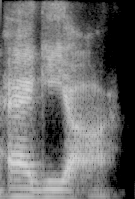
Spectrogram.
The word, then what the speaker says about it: Aguiar: Today, we just left a press conference where we were joined by our brother, Benjamin Crump, attorney Sam Aguilar. – Aguiar. – The L is silent, right? Aguiar. Our other co-founders of Until Freedom, Angelo Pinto, Linda Sarsour.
